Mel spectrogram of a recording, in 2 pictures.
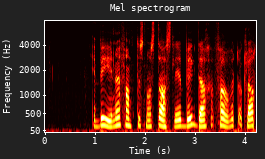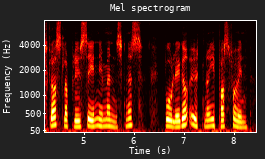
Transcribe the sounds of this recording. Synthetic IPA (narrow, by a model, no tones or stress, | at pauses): iːbyːənəfɑnt̪əsnoːst̪ɑːslɪəbʏɡd̪əʁfɑʁʋət̪oːkʰlɑːʁt̪ɡlɑslɑplyːsəɪniːmɛnəskənəs | b̥uːlɪɡəʁʔʉːt̪n̩oːjiːpʰɑspʰoːʋɪn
